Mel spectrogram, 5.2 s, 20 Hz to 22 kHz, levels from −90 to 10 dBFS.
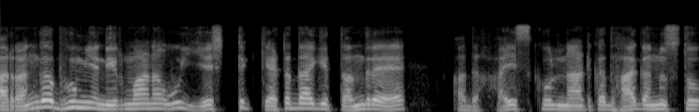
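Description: From start to finish the speech carries Opus voice compression in its linear-prediction mode, with nothing above about 8 kHz, so it's muffled and a bit hoarse and robotic. The coarse excitation coding is plainly audible, which fits a bitrate around 12 kbps.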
